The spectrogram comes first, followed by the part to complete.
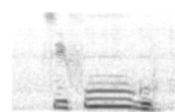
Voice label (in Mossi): "tɩ-fuugu", moore; vegetation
